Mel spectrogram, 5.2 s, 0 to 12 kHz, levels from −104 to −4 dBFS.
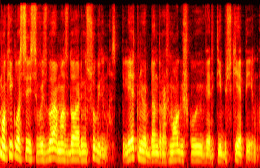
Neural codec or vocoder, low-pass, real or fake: vocoder, 44.1 kHz, 128 mel bands, Pupu-Vocoder; 10.8 kHz; fake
